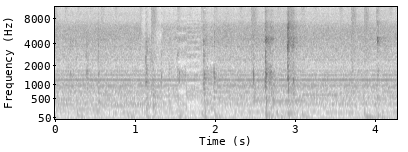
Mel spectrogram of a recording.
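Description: Computer keyboard keys being typed: a handful of separate keystrokes over a faint, steady background hum.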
